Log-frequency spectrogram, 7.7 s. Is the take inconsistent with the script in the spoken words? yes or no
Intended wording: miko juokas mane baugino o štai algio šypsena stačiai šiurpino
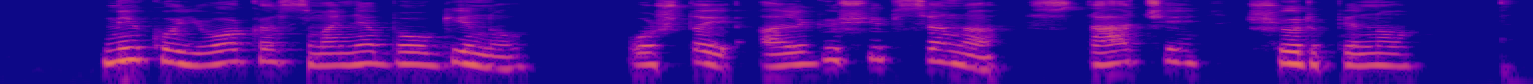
no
